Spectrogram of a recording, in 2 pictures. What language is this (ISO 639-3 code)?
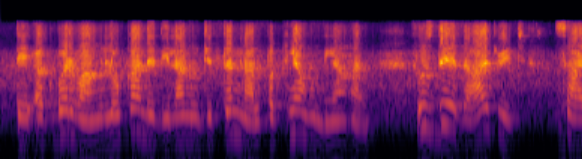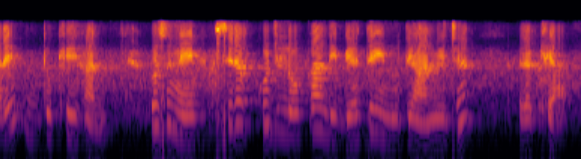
pan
